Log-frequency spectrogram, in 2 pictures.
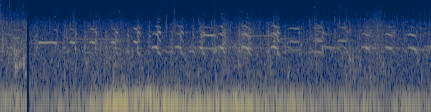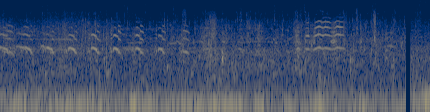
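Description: Gulls calling: a long run of short, repeated calls, about three a second, that thins out after about seven seconds, with a final few calls near the end.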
